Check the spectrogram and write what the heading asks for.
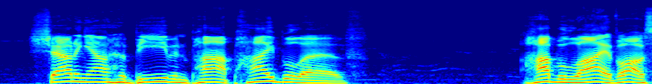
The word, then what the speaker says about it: Khaybulaev: Khaybulaev. Khaybulaev. Oh, I was saying his name wrong the whole time.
